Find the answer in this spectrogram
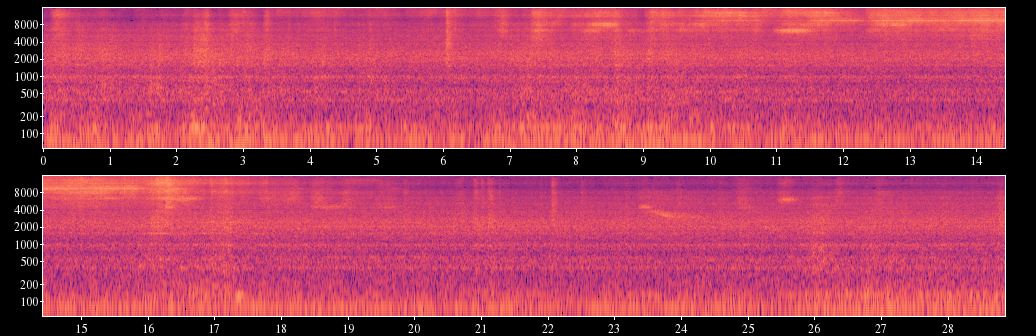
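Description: Electric intercity train running along the track, heard inside the carriage: a steady low rumble of wheels and running gear that goes on without a break.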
